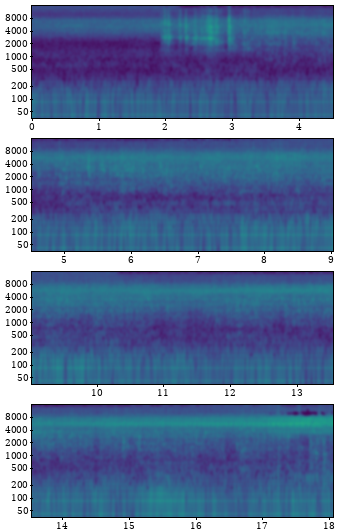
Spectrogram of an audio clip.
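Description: Coolant pouring from a plastic jug into a truck radiator's filler neck, a steady liquid stream that grows louder toward the end as the radiator fills. A few clicks about two seconds in.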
